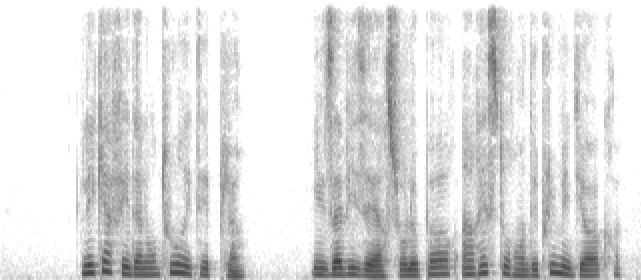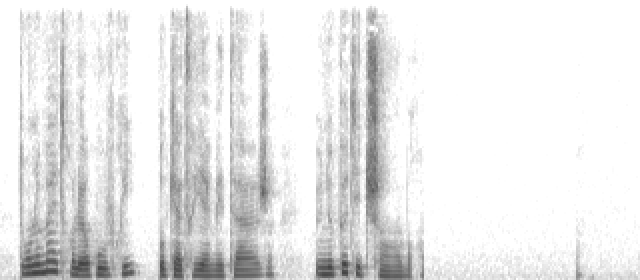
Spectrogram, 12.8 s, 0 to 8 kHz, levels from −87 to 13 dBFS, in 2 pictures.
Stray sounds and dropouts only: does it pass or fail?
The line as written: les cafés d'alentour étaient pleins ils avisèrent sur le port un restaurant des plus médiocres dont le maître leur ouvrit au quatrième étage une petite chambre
pass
